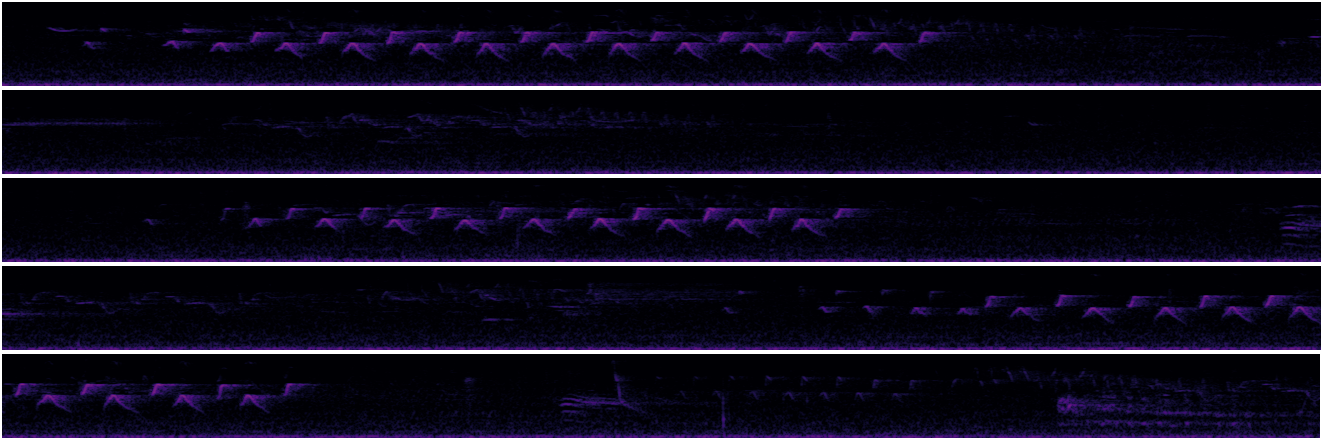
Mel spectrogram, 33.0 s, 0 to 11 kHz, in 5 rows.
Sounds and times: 0.0s birds 32.9s

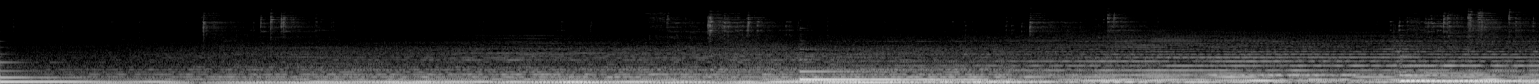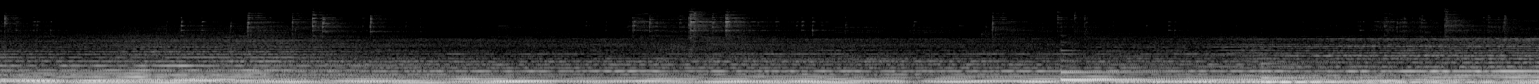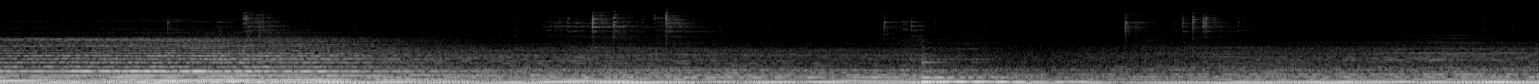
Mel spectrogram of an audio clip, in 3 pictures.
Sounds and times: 0.0s orchestral drone 46.1s

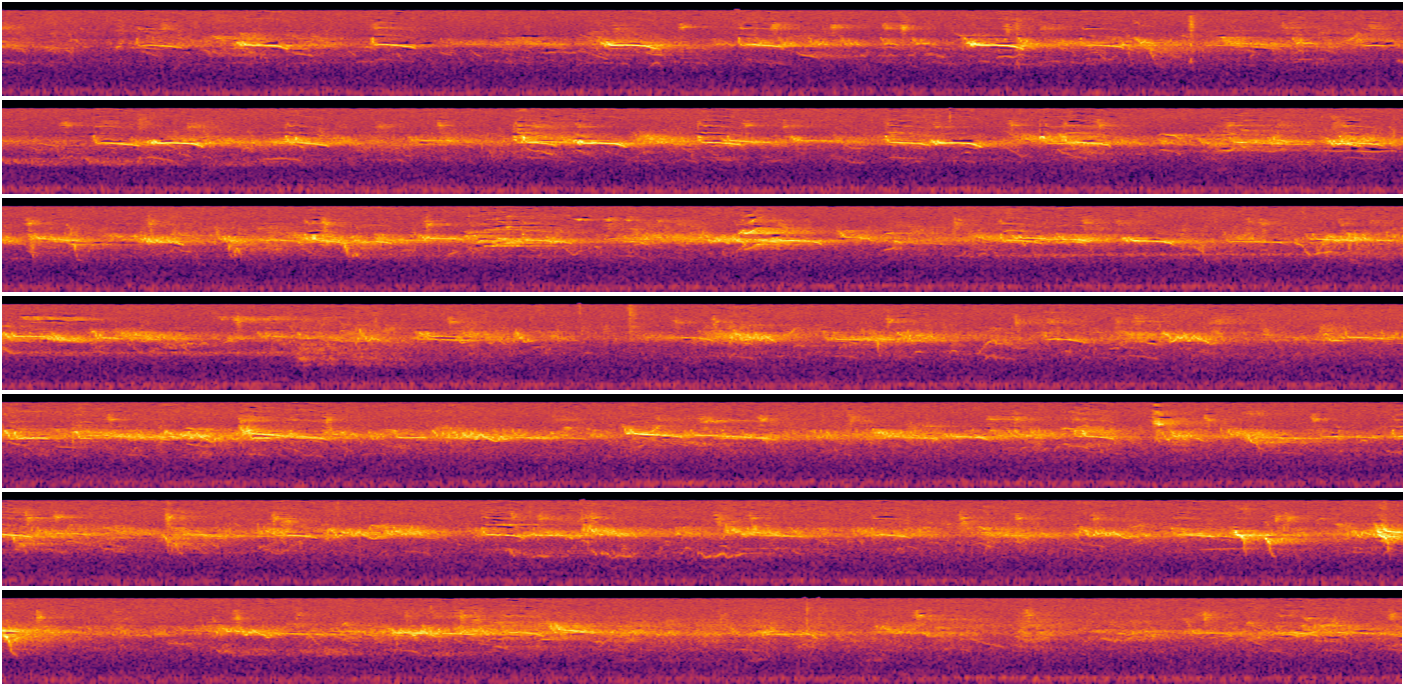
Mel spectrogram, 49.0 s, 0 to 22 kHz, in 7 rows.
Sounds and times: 0.0s birds 49.0s

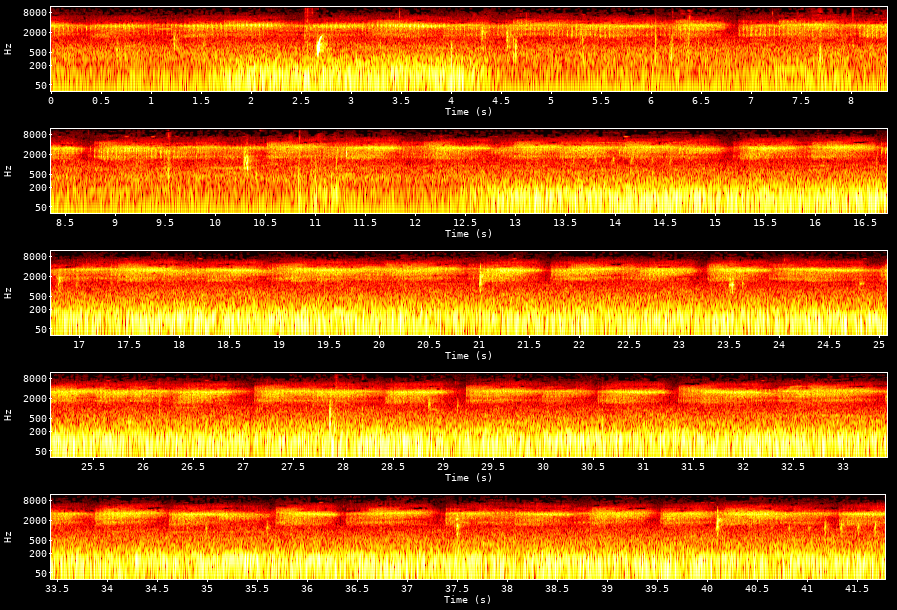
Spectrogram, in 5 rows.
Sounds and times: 0.0s Frogs 41.7s
0.0s Insects 41.7s

